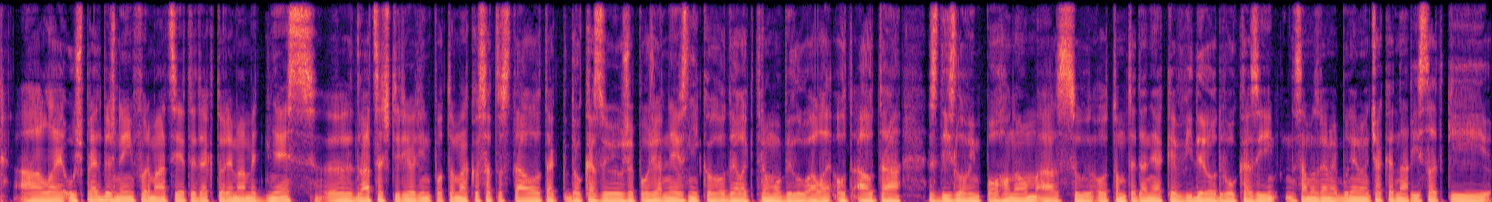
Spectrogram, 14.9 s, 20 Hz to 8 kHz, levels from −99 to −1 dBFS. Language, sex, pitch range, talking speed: Slovak, male, 95-105 Hz, 165 wpm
